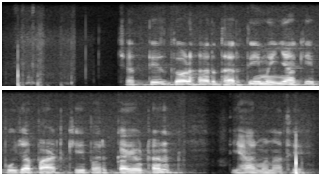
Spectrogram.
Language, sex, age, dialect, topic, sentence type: Chhattisgarhi, male, 18-24, Northern/Bhandar, agriculture, statement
